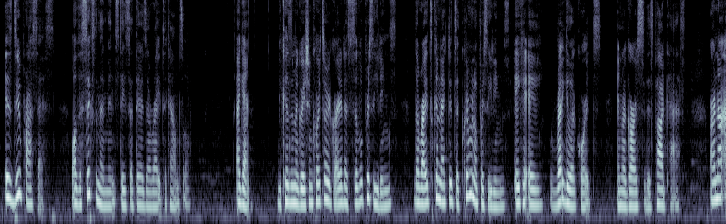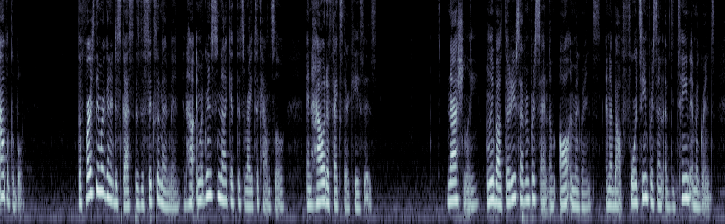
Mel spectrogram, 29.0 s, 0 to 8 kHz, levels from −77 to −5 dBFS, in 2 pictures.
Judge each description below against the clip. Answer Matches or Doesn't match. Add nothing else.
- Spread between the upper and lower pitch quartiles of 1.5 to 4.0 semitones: Matches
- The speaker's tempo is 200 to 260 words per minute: Doesn't match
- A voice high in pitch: Doesn't match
